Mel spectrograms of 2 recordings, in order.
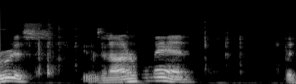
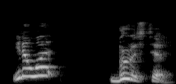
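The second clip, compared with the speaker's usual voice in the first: high-pitched mock realization, settling after; improvising student; 13 semitones higher than usual. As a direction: imitate a kid winging his speech. Acts Drew improvising his speech.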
